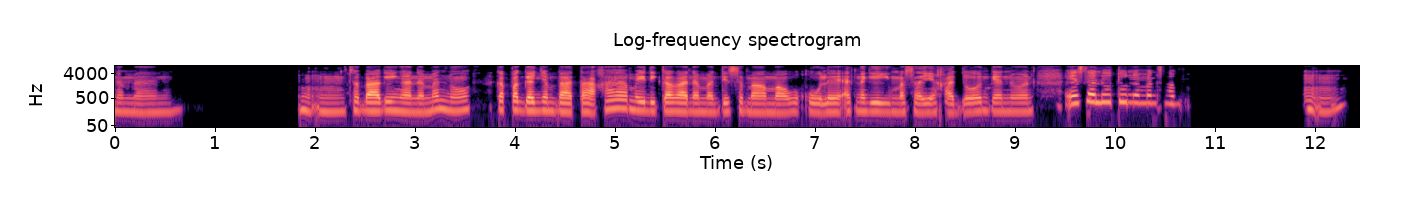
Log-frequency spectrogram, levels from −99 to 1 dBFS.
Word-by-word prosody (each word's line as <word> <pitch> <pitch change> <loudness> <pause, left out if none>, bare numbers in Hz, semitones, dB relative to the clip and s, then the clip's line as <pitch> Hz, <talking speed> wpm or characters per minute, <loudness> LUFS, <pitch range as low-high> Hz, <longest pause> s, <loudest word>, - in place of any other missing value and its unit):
naman. 165 +1 -11 1.2
Mm. 175 -2 -9
Sabagay 185 -1 +4
nga 170 - +4
naman 185 +5 -3
'no. 185 +2 -2 0.3
Kapag 195 0 +3
ganiyang 180 0 +4
bata 170 -2 +3
ka 215 +5 -1
mahilig 185 -3 +2
ka 175 0 +4
nga 170 -1 +4
naman 170 -1 -2
din 170 - -2
sa 180 0 0
mga 165 -1 +1
makukulay 165 +1 -2
at 180 +1 -2
nagiging 170 -1 -1
masaya 165 0 0
ka 160 -3 -1
do'n, 170 +3 -3
gano'n. 170 0 -3 0.3
Eh, 315 - +5
sa 370 -2 +5
luto 360 0 -2
naman 340 -1 -3
sa 330 -1 -10
b - - -21 1.2
Mm. 205 +4 -9
175 Hz, 150 wpm, -23 LUFS, 165-190 Hz, 1.2 s, Eh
